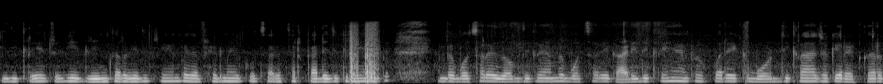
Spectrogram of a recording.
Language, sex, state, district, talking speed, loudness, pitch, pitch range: Hindi, male, Chhattisgarh, Rajnandgaon, 285 wpm, -23 LUFS, 140 Hz, 135-145 Hz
